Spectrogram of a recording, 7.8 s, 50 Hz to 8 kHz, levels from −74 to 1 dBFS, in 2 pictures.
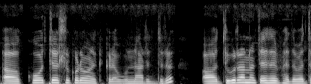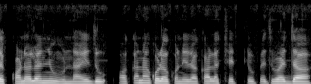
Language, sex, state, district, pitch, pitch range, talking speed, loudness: Telugu, female, Andhra Pradesh, Annamaya, 180 Hz, 170-200 Hz, 155 wpm, -18 LUFS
